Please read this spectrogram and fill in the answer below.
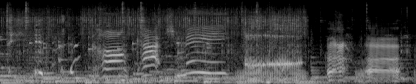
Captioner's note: giggles; snorts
